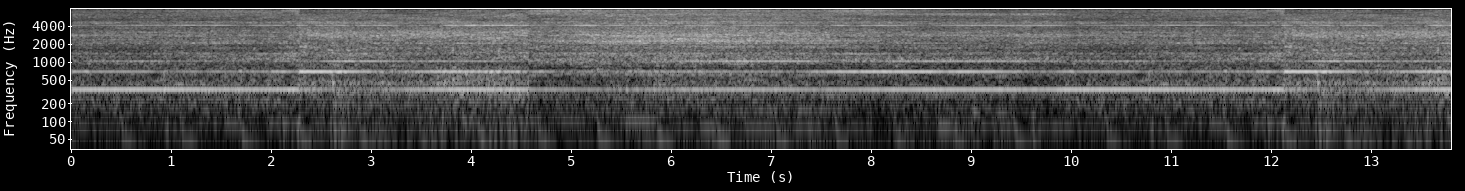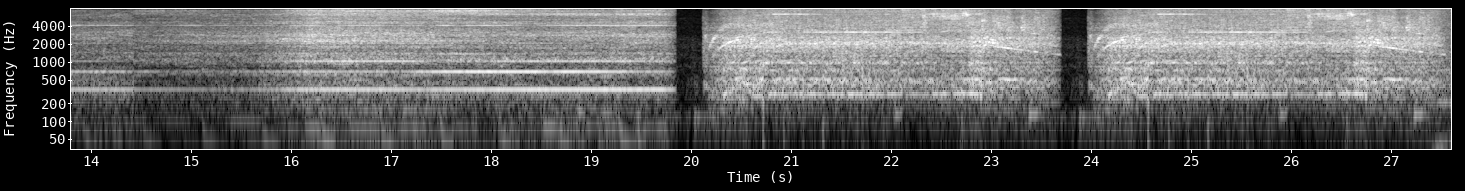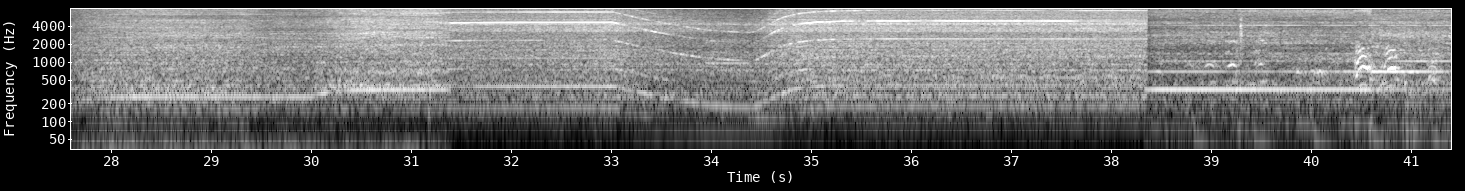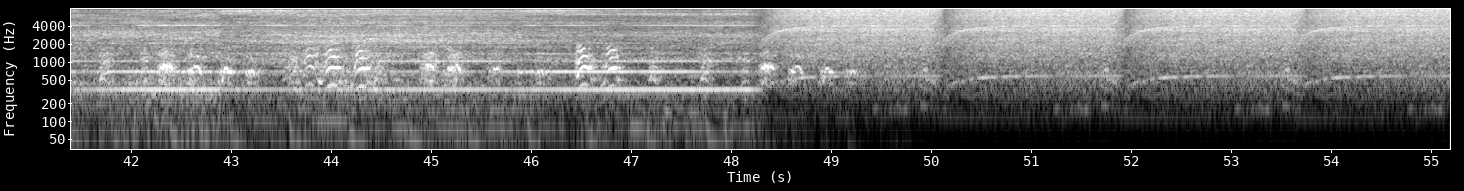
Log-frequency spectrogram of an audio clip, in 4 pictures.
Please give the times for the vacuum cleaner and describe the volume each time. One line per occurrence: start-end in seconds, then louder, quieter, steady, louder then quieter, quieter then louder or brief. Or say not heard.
0.0-55.1 louder.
